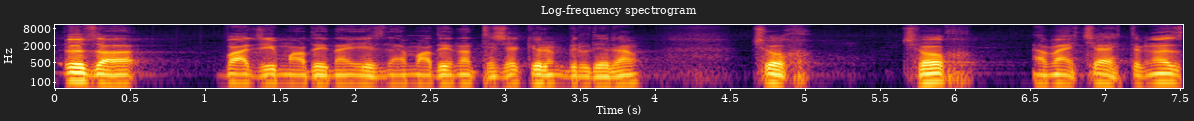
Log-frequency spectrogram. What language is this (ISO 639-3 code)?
tur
